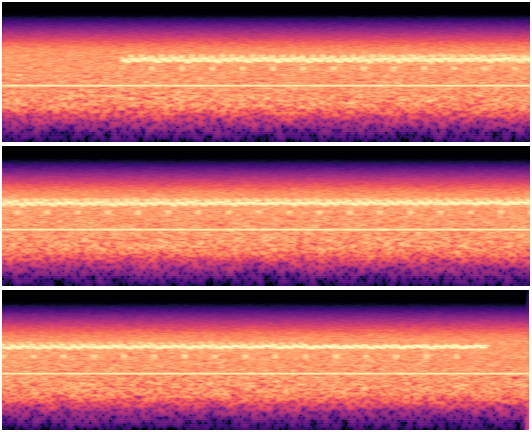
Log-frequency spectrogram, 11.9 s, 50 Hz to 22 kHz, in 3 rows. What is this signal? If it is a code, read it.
SSTV (slow-scan television), Martin M2, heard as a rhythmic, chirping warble, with radio static and a steady whistle near 580 Hz.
